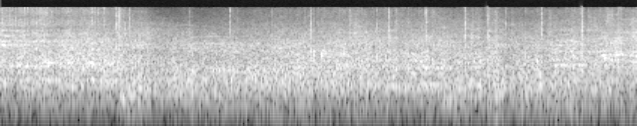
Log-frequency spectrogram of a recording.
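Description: Arena crowd shouting and chattering steadily at a lucha libre match. A brief louder moment about a second in comes as a wrestler is slammed onto the ring mat.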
